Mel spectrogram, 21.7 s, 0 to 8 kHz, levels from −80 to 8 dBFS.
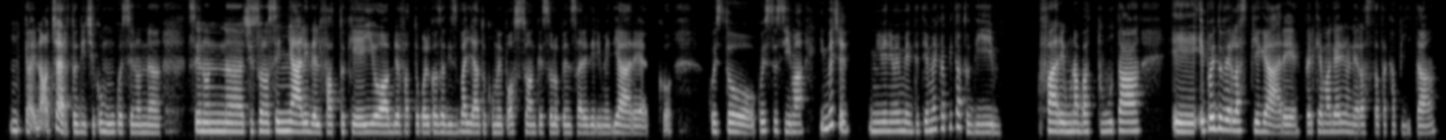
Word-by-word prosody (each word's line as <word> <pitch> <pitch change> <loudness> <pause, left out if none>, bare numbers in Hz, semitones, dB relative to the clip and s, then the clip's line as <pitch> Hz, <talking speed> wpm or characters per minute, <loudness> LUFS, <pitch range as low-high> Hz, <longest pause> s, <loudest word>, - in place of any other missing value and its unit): Mh, 210 0 -5
okay - - -3
no, - - +1
certo, 185 - +4
dici 175 -1 -4
comunque 180 0 -2
se 175 0 -4
non 165 -1 -2 0.4
se 195 - 0
non 195 -1 +2
ci 185 +2 -4
sono 195 0 +1
segnali 190 -1 +6
del 175 -1 +3
fatto 175 0 -3
che 175 +1 -6
io 170 +1 +2
abbia 170 +1 +3
fatto 170 0 -6
qualcosa 175 +1 -1
di 170 0 -4
sbagliato, 175 0 -1
come 170 0 -5
posso 170 +2 -5
anche 165 +1 -2
solo 170 -1 -3
pensare 165 0 -3
di 165 0 -4
rimediare, 155 -1 0
ecco? 150 - -10 0.5
Questo 185 -3 -1
questo 200 +1 -4
sì. 190 -2 -5
Ma, 180 0 +2 0.2
invece, 245 - -1 0.3
mi 195 0 -3
veniva 195 0 -2
in 200 - -2
mente 190 -2 -4
ti 205 - -5
è - - +1
mai 225 +2 -2
capitato 265 -1 -3
di 170 -1 -6 0.5
fare 195 -1 +5
una 190 0 +1
battuta 195 +1 +1 0.5
e 185 -1 +3
e 205 - +4
poi 245 +3 +7
doverla 220 -4 +3
spiegare 175 -4 0
perché, 185 +1 -3
magari, 185 +1 -1
non 180 -1 -6
era 170 0 -3
stata 170 0 -10
capita? 160 0 -5
180 Hz, 160 wpm, -20 LUFS, 170-195 Hz, 0.5 s, poi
